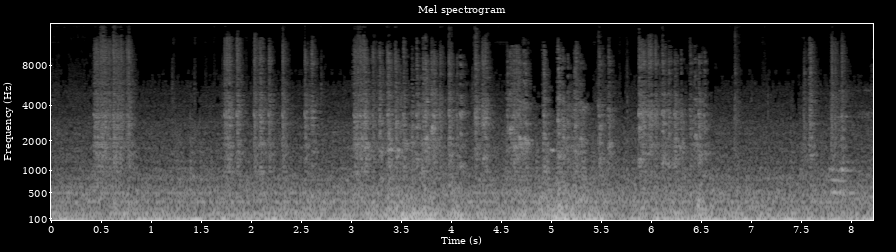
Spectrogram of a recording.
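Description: Inside a Z2ABCMg-FPS intercity passenger coach running into a station: a steady low rumble of the running gear with irregular clacks and clatters as the wheels cross switches and rail joints, a little louder in the middle.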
